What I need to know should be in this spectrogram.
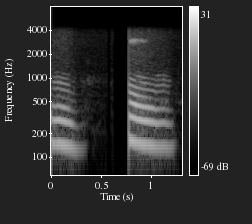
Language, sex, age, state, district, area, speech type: Maithili, male, 60+, Bihar, Saharsa, rural, conversation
